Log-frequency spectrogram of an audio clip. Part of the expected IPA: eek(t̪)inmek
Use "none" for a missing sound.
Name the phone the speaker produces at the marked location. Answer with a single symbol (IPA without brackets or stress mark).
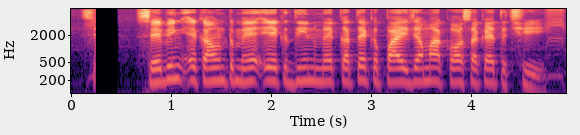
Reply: d̪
